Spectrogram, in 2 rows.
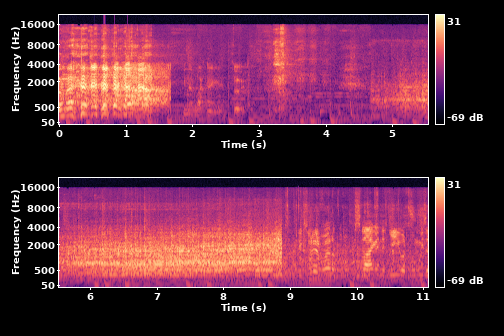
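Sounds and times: pallet jack wheels rattling on asphalt: 4.7s - 11.0s.

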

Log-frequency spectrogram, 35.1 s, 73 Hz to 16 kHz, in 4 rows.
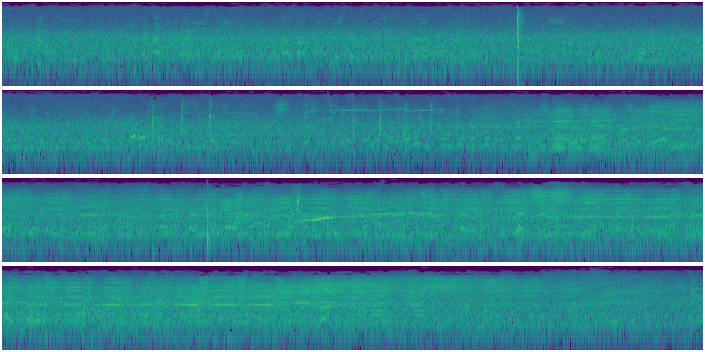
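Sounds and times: steady rushing background noise: 21.9s - 35.0s.

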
